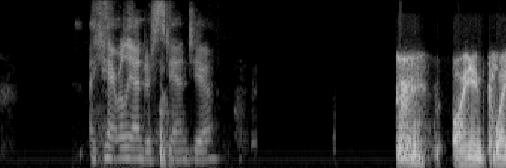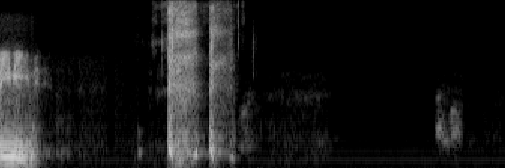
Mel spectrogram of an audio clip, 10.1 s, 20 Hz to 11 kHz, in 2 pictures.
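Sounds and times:
speech: 0.9s - 2.2s, 4.5s - 5.5s
harsh coughs: 3.9s - 4.5s, 6.6s - 7.6s.

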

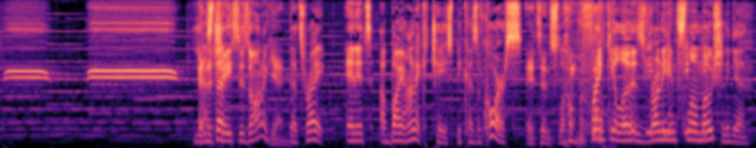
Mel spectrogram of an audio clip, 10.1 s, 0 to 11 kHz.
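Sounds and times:
police whistle blasts: 0.0s - 2.6s
laughter: 2.6s - 3.1s, 7.4s - 9.8s
speech: 2.6s - 10.0s.

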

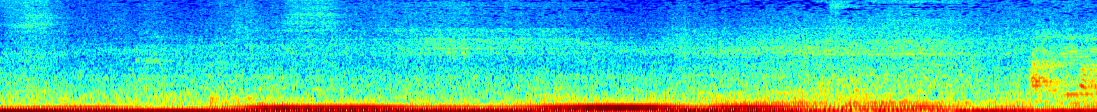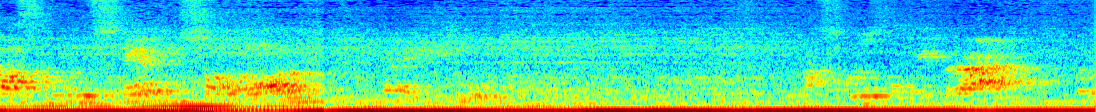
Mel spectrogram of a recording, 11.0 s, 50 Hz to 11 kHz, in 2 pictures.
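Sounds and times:
car engine rumbling: 0.0s - 10.9s.

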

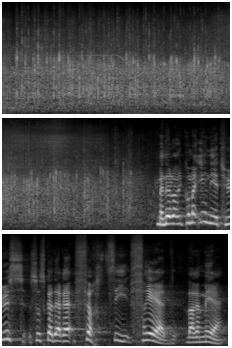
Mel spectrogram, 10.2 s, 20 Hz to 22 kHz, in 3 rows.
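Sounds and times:
room full of people clapping: 0.0s - 5.8s
speech: 5.7s - 10.2s.

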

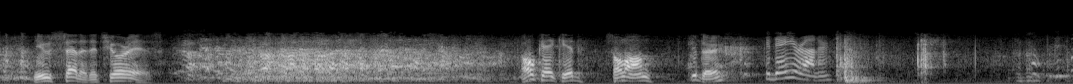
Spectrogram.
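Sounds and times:
laughter: 0.0s - 0.5s, 1.7s - 5.2s, 10.1s - 10.7s
speech: 0.4s - 3.3s, 5.2s - 8.6s
door slamming shut: 8.4s - 9.4s.

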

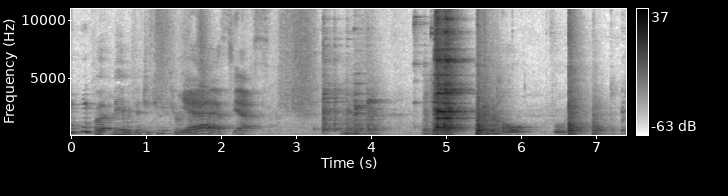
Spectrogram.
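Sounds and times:
speech: 0.3s - 2.9s, 3.6s - 5.0s, 5.8s - 6.8s
clinks of glass pieces settling: 3.4s - 5.6s
drinking glass smashing: 3.5s - 5.6s.

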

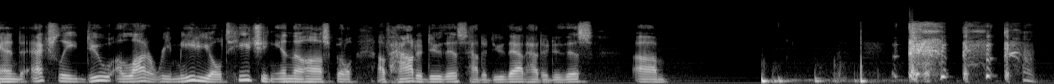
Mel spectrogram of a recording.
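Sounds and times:
speech: 0.0s - 6.8s
person coughing: 8.6s - 10.4s.

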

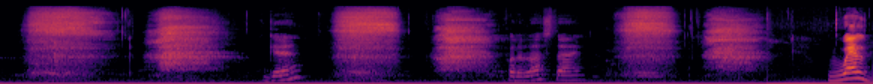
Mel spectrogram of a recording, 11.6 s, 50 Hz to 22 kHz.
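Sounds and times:
deep breathing in and out during a standing breathing exercise: 0.0s - 3.6s, 4.3s - 6.8s, 8.0s - 11.0s
steady low hum: 0.0s - 11.6s
speech: 3.6s - 4.6s, 7.2s - 7.9s, 11.0s - 11.6s.

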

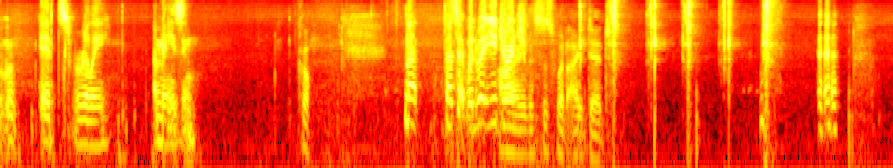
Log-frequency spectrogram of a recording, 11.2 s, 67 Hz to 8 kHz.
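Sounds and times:
speech: 0.1s - 2.5s, 3.7s - 4.1s, 5.0s - 7.8s, 10.2s - 10.6s
pistol slide being racked on an ISSC M22: 7.6s - 9.8s.

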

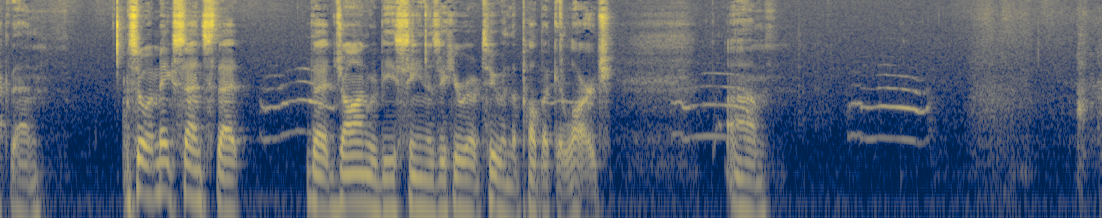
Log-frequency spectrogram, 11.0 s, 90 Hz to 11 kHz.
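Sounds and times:
speech: 0.0s - 0.5s, 1.2s - 2.5s, 3.1s - 6.2s, 7.2s - 7.8s
pet cat meowing: 2.6s - 3.4s, 6.7s - 7.4s, 8.5s - 9.4s.

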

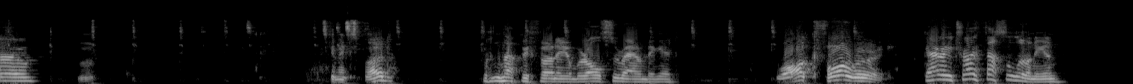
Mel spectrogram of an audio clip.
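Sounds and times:
speech: 0.0s - 1.0s, 3.3s - 4.1s, 4.8s - 6.9s, 7.7s - 10.7s
faint mechanical ticking: 0.0s - 8.6s.

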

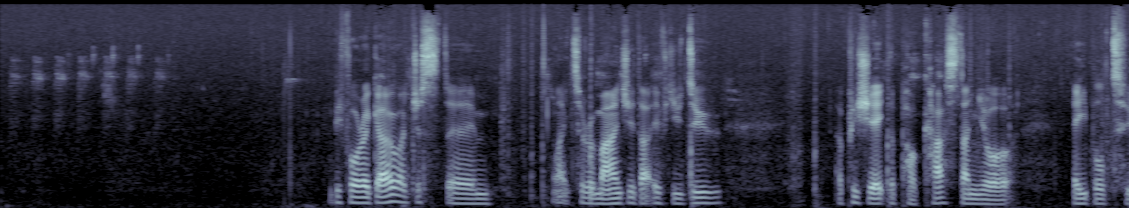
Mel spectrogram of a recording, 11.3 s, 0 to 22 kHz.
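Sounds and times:
many birds chirping in a garden: 0.0s - 11.2s
speech: 3.4s - 7.3s, 8.4s - 11.2s.

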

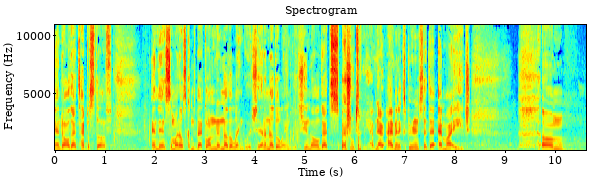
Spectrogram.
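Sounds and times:
speech: 0.0s - 8.7s, 9.3s - 10.3s
heavy breathing while walking: 1.2s - 1.8s, 8.3s - 9.8s.

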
